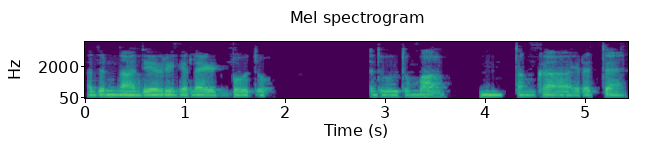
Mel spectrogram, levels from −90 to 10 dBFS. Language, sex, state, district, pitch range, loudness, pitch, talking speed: Kannada, male, Karnataka, Shimoga, 90-100 Hz, -22 LUFS, 95 Hz, 90 wpm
